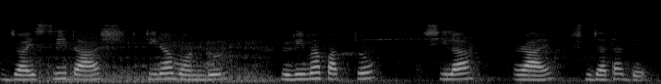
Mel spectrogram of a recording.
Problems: background sounds at intervals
